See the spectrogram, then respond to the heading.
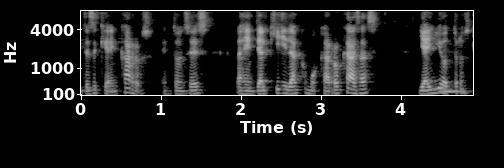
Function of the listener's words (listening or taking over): listening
